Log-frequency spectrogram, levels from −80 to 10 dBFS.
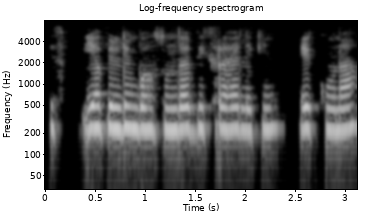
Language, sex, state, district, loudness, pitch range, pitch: Hindi, female, Chhattisgarh, Sarguja, -17 LUFS, 230-240 Hz, 235 Hz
